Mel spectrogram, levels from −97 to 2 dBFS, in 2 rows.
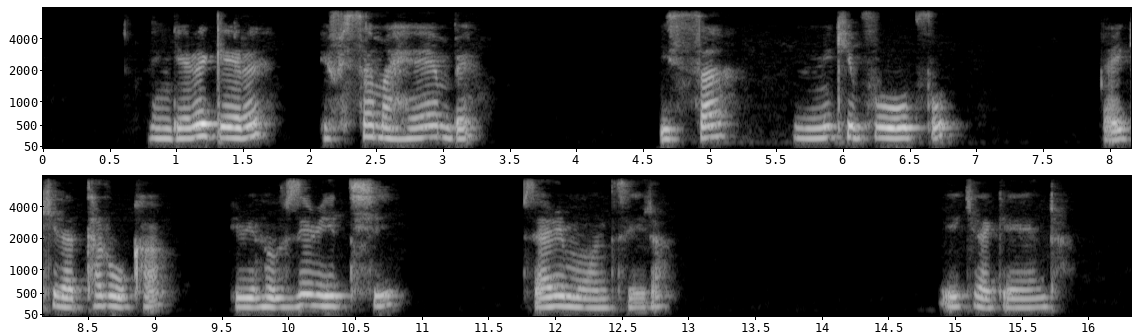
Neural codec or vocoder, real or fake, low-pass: none; real; 7.2 kHz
